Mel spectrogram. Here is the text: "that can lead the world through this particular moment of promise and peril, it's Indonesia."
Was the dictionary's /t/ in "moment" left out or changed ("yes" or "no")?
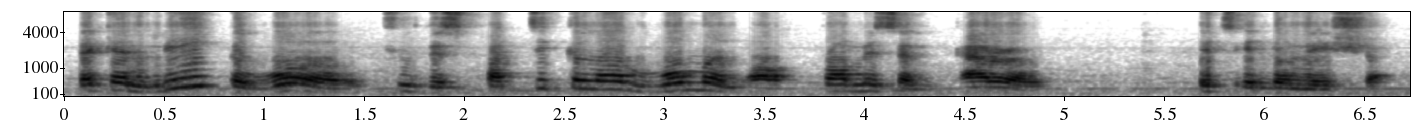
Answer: yes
